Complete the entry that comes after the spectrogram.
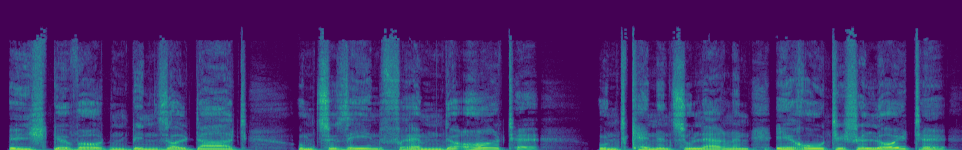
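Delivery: ponderous troll, forceful and monotone; lumbering troll recital. A narrator's reading. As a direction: speak as a troll, heavy word by word. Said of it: "bestätigte der Troll".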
